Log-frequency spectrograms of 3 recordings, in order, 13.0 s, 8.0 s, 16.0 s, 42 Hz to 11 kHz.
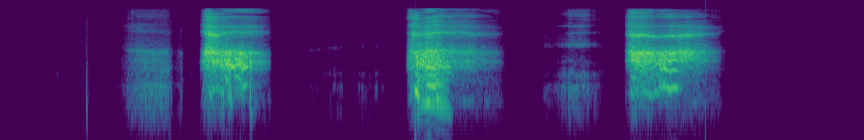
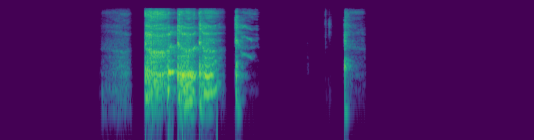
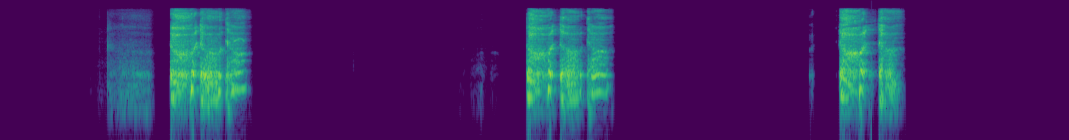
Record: {
  "exhalation_length": "13.0 s",
  "exhalation_amplitude": 26718,
  "exhalation_signal_mean_std_ratio": 0.37,
  "cough_length": "8.0 s",
  "cough_amplitude": 30124,
  "cough_signal_mean_std_ratio": 0.31,
  "three_cough_length": "16.0 s",
  "three_cough_amplitude": 31409,
  "three_cough_signal_mean_std_ratio": 0.33,
  "survey_phase": "beta (2021-08-13 to 2022-03-07)",
  "age": "65+",
  "gender": "Female",
  "wearing_mask": "No",
  "symptom_cough_any": true,
  "symptom_runny_or_blocked_nose": true,
  "symptom_sore_throat": true,
  "symptom_fatigue": true,
  "symptom_change_to_sense_of_smell_or_taste": true,
  "smoker_status": "Never smoked",
  "respiratory_condition_asthma": false,
  "respiratory_condition_other": false,
  "recruitment_source": "Test and Trace",
  "submission_delay": "2 days",
  "covid_test_result": "Positive",
  "covid_test_method": "RT-qPCR",
  "covid_ct_value": 20.9,
  "covid_ct_gene": "N gene",
  "covid_ct_mean": 21.2,
  "covid_viral_load": "110000 copies/ml",
  "covid_viral_load_category": "Low viral load (10K-1M copies/ml)"
}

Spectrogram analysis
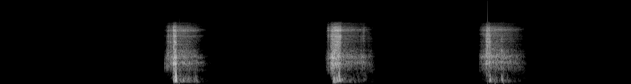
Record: {
  "exhalation_length": "6.3 s",
  "exhalation_amplitude": 29131,
  "exhalation_signal_mean_std_ratio": 0.23,
  "survey_phase": "beta (2021-08-13 to 2022-03-07)",
  "age": "18-44",
  "gender": "Female",
  "wearing_mask": "No",
  "symptom_none": true,
  "smoker_status": "Never smoked",
  "respiratory_condition_asthma": false,
  "respiratory_condition_other": false,
  "recruitment_source": "REACT",
  "submission_delay": "8 days",
  "covid_test_result": "Negative",
  "covid_test_method": "RT-qPCR"
}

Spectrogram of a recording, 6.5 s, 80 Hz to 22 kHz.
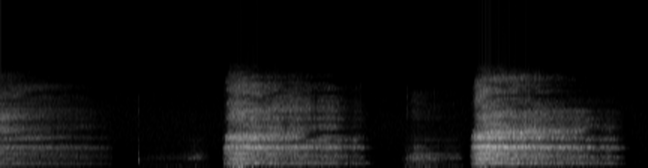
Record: {
  "exhalation_length": "6.5 s",
  "exhalation_amplitude": 10107,
  "exhalation_signal_mean_std_ratio": 0.45,
  "survey_phase": "alpha (2021-03-01 to 2021-08-12)",
  "age": "18-44",
  "gender": "Female",
  "wearing_mask": "No",
  "symptom_new_continuous_cough": true,
  "symptom_fatigue": true,
  "symptom_headache": true,
  "symptom_onset": "4 days",
  "smoker_status": "Ex-smoker",
  "respiratory_condition_asthma": false,
  "respiratory_condition_other": false,
  "recruitment_source": "Test and Trace",
  "submission_delay": "2 days",
  "covid_test_result": "Positive",
  "covid_test_method": "RT-qPCR",
  "covid_ct_value": 22.8,
  "covid_ct_gene": "ORF1ab gene",
  "covid_ct_mean": 23.0,
  "covid_viral_load": "29000 copies/ml",
  "covid_viral_load_category": "Low viral load (10K-1M copies/ml)"
}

